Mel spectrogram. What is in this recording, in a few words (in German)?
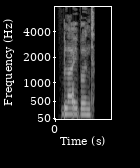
"bleibend", German; adjectives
